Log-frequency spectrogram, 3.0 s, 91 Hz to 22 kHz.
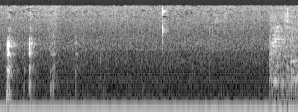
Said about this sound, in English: Here's 20 minutes of drunken conversation with in a very loud bar with lots of clattering in the background.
